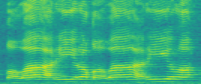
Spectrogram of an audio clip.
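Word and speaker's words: قواريرا: Yang pertama, bila wasol maka kedua ro-nya dibaca pendek menjadi qawarira qawarira.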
